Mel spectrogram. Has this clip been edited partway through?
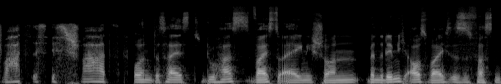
yes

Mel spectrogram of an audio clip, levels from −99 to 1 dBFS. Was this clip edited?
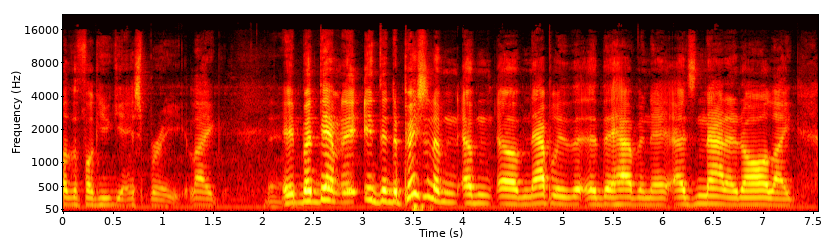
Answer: no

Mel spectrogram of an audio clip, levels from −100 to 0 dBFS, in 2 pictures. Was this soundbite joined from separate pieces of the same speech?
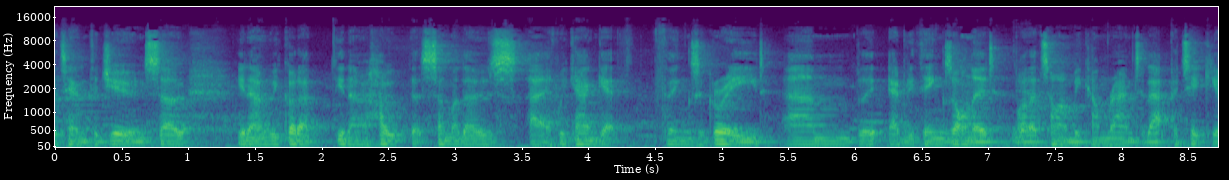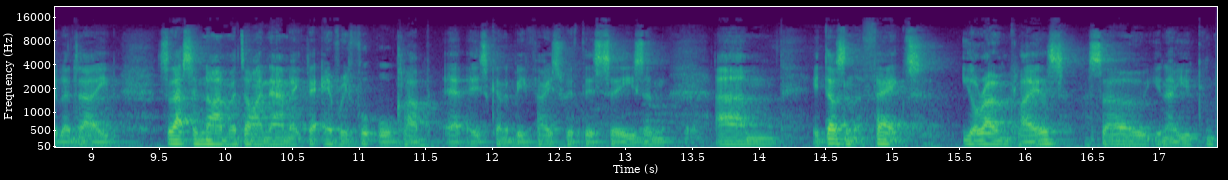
no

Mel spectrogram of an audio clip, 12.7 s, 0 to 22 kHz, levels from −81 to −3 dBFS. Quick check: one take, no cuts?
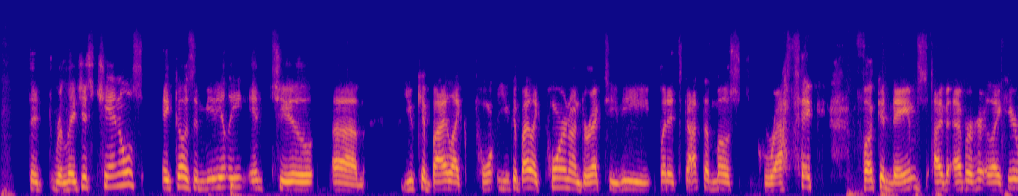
yes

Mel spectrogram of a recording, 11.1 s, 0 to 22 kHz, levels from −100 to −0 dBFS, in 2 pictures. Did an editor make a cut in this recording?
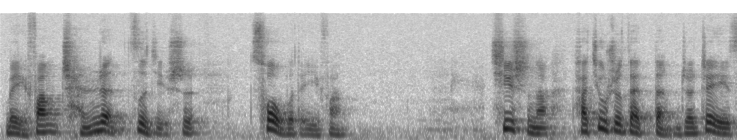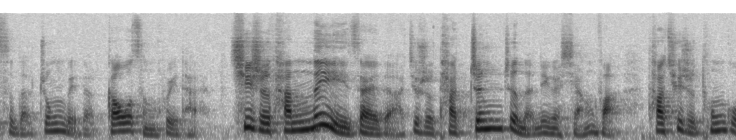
yes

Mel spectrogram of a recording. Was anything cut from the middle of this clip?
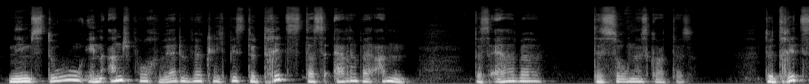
no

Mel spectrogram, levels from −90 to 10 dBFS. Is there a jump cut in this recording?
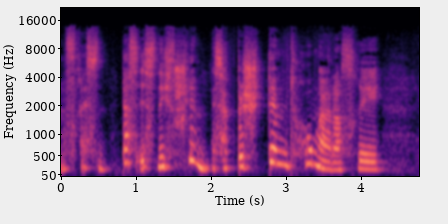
yes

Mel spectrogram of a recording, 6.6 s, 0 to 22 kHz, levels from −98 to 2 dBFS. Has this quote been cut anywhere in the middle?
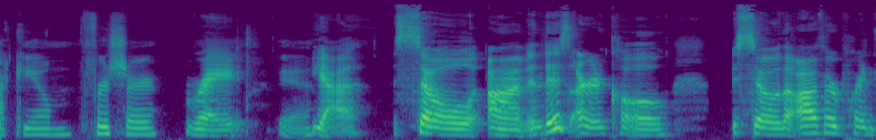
no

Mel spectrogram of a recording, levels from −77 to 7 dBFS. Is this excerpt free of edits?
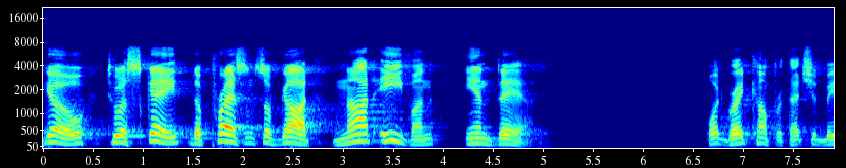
yes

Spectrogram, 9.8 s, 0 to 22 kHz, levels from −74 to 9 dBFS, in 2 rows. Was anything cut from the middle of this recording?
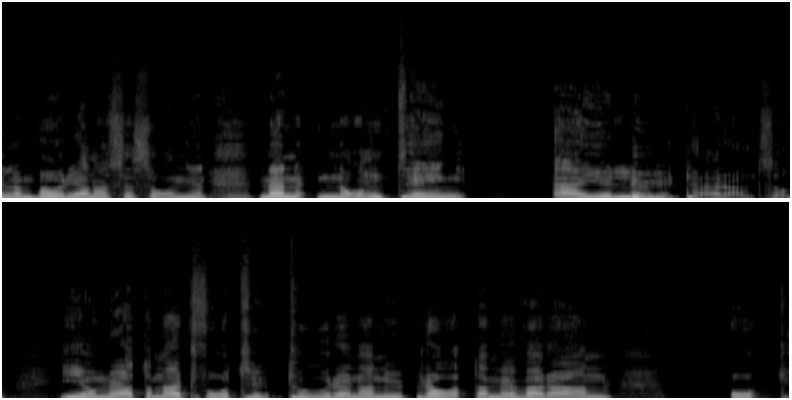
no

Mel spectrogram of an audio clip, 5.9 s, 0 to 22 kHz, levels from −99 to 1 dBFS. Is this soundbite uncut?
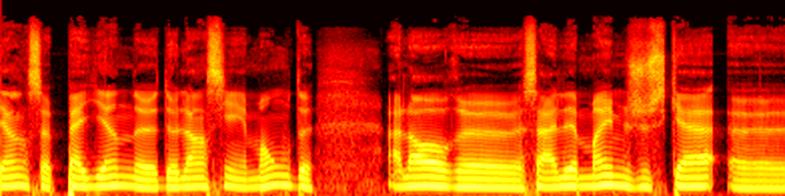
yes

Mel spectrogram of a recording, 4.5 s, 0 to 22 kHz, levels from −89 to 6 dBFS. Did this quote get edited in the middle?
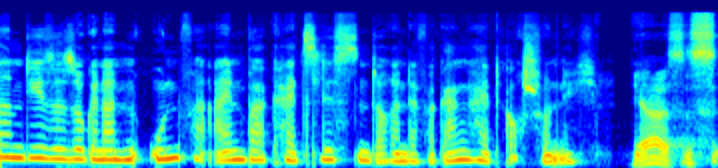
no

